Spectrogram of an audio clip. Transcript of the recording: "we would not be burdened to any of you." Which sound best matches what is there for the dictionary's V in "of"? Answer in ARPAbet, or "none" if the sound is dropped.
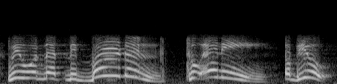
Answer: B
